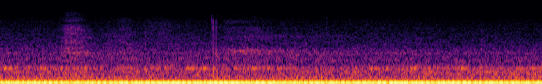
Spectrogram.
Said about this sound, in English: Excuse the truck outside. Oh my god. I need to tell you that they've been there for a while.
